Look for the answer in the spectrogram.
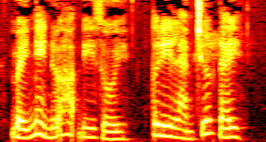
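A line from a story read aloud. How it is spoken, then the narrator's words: Smiling. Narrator (Vietnamese): Đường Hinh mỉm cười nói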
